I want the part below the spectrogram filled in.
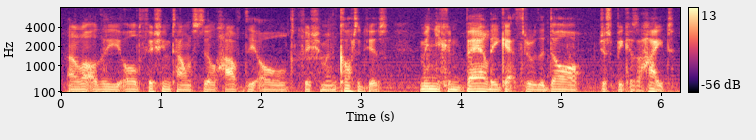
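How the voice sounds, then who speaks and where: A man's voice: sits low, level tone, fast, background noise. A young man from England with an English accent, chatting easily as a guest student and laughing often. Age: young adult. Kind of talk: casual radio chat.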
